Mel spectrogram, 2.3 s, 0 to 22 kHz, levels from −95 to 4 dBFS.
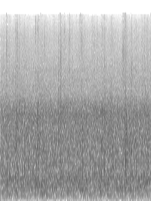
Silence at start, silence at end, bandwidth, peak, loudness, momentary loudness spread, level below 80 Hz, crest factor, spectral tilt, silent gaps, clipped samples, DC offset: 0 s; 0 s; 17 kHz; -14 dBFS; -33 LUFS; 1 LU; -66 dBFS; 20 dB; -3 dB/octave; none; under 0.1%; under 0.1%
